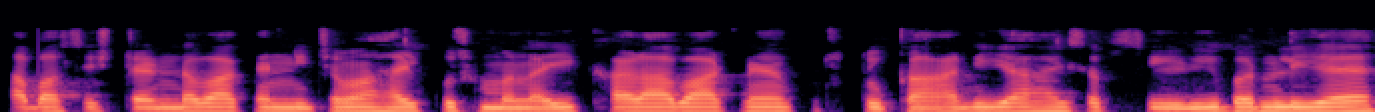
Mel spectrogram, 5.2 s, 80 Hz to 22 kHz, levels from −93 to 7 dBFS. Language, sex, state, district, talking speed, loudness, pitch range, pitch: Bhojpuri, male, Uttar Pradesh, Gorakhpur, 195 wpm, -17 LUFS, 135-145 Hz, 140 Hz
